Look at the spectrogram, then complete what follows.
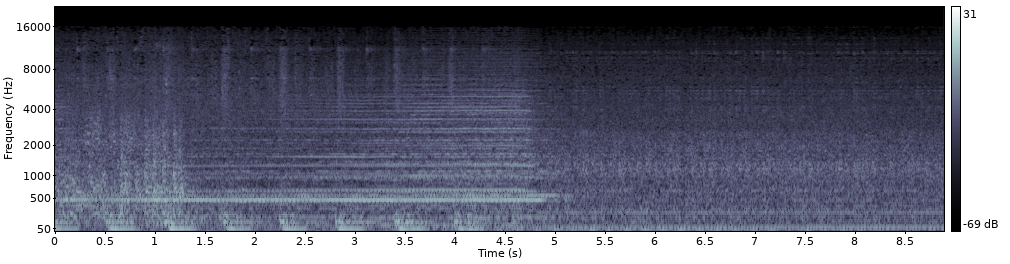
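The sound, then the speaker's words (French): A heavy truck packed full of sacks chugs and sputters unevenly, unable to accelerate, with a harsh, loud rumble and a tonal horn-like whine for the first few seconds, then settles into a steady low idle. “Bourré à craquer, le moteur fait de petits coffres-coffres. Impossible de mettre les gaz.”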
